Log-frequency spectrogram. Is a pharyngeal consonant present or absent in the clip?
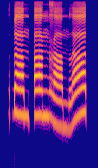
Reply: absent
